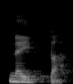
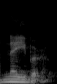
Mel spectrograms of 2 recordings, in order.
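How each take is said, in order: First: The word ends with a schwa, no R. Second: The word ends with an audible R sound. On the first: "UK English, is with a schwa" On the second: "R sound"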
